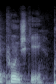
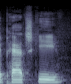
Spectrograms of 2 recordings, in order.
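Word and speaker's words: pączki: We say punchki. – Punchki. – Yeah, some people say patchki.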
